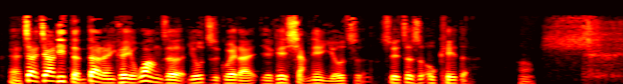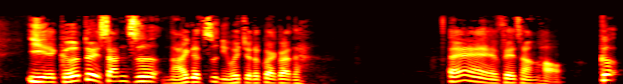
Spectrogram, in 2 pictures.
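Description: A man's voice: medium pitch, no room sound. Taiwanese mandarin guy teaching poetry tones, quizzes the class, drags out lines when he chants em, dry close sound. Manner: lively, quizzes students, chants lines slowly. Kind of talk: classical poetry tonal lesson to students.

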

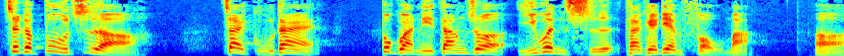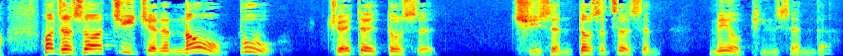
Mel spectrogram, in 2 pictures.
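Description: A male teacher with a Taiwanese Mandarin accent leads a classical poetry lesson in a lively classroom manner. He quizzes his students and chants verses slowly and deliberately. The recording is dry, with little room sound. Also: on the high side, no room sound.

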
